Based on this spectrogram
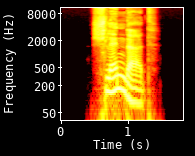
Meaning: inflection of schlendern: 1. third-person singular present 2. second-person plural present 3. plural imperative
- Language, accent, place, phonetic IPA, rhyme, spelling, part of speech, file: German, Germany, Berlin, [ˈʃlɛndɐt], -ɛndɐt, schlendert, verb, De-schlendert.ogg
